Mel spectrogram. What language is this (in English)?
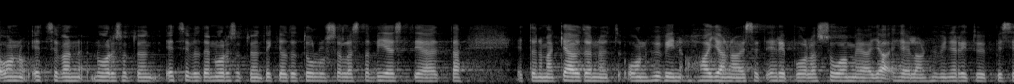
Finnish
